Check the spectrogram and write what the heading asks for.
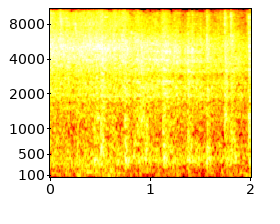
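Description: Sóller railway train running on its rails: a steady rolling noise with faint clicks from the wheels.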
